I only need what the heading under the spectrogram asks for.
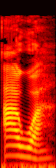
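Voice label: water, Spanish, female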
